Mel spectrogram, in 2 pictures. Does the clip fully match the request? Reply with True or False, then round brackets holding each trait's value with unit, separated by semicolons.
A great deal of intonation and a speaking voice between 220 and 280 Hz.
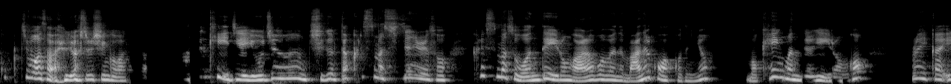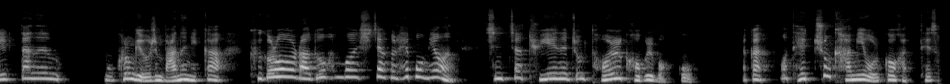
True (5.7 semitones; 230 Hz)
